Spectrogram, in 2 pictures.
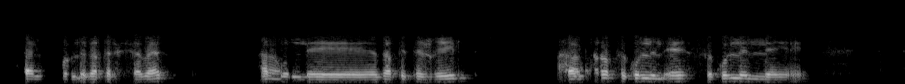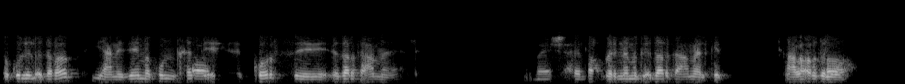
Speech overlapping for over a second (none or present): none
